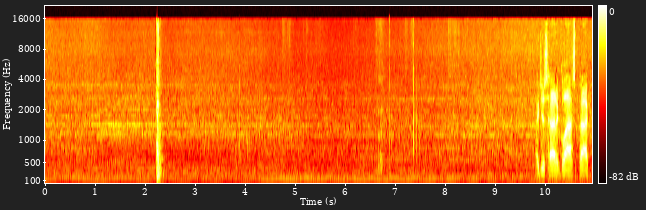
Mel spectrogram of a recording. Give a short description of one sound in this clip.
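A vehicle engine idles with a steady low hum.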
